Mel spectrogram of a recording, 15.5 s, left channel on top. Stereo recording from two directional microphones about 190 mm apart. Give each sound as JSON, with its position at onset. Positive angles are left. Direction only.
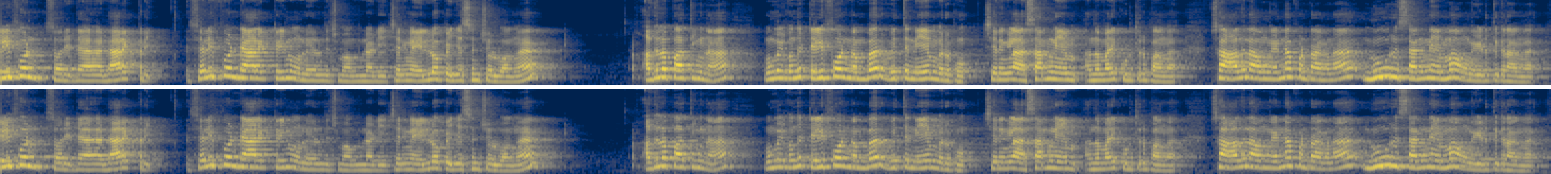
{"t": 0.0, "sound": "speech", "side_deg": 20}
{"t": 6.4, "sound": "speech", "side_deg": 30}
